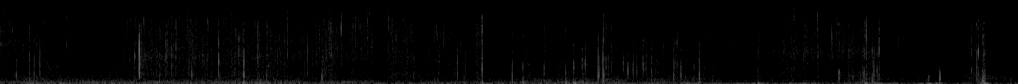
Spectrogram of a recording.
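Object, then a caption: Filled foil tea pouch. A hand-sized, filled Dammann foil tea pouch is crinkled in the hands with long nails. A steady stream of bright, crackly crinkles is punctuated by sharp snaps and a faint low hum underneath.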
